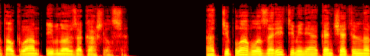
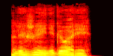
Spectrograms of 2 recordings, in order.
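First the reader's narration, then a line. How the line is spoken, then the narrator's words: Lifeless voice. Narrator (Russian): мертвым голосом произнес Кван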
